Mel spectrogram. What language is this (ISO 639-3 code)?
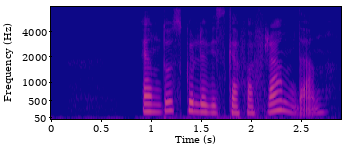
swe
